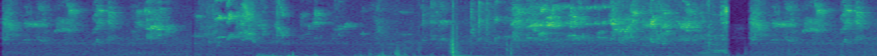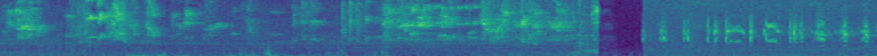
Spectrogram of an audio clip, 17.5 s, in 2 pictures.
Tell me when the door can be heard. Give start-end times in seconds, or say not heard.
3.8-5.2.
